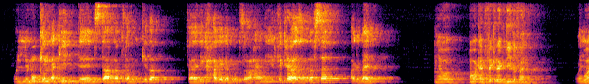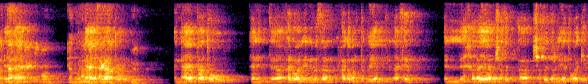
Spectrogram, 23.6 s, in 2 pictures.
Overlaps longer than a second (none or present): present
